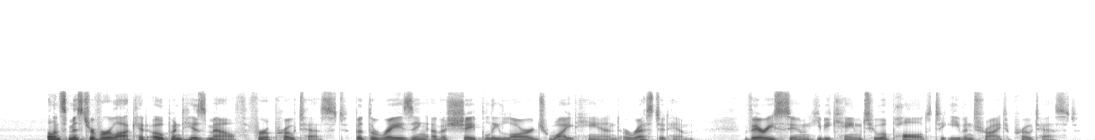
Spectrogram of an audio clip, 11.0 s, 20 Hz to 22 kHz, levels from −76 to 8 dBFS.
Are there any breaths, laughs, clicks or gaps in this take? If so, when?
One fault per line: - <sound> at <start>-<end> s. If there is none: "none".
none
